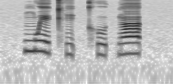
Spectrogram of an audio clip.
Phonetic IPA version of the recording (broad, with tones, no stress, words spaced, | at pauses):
ŋwe˥˧kʰi˨ʔkʰu˨t̚ɡã˦t̚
